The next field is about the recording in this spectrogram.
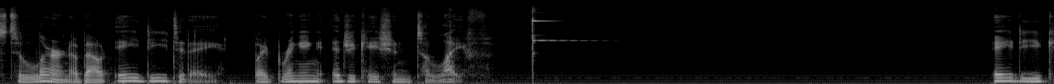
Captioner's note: bell rings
